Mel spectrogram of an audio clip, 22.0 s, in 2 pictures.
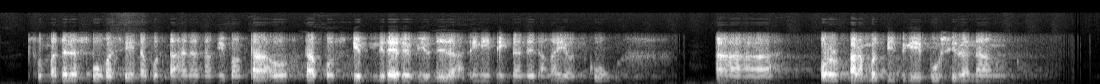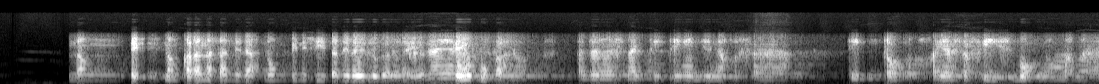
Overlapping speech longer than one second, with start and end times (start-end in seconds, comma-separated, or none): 14.6-16.0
